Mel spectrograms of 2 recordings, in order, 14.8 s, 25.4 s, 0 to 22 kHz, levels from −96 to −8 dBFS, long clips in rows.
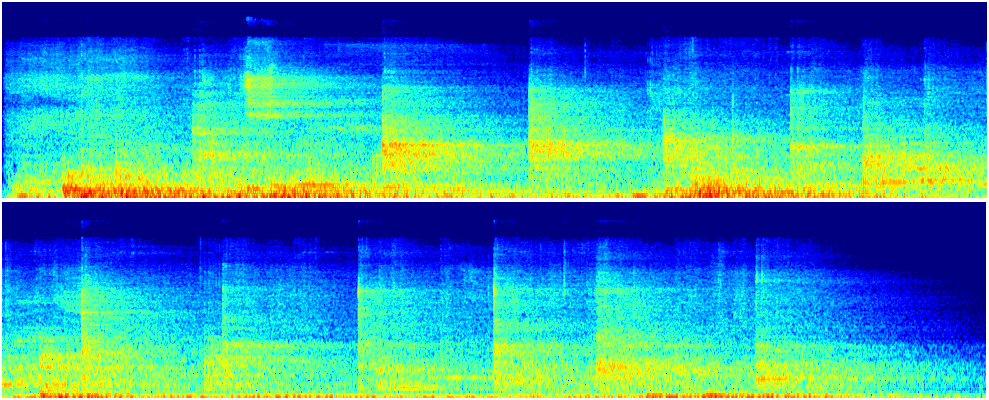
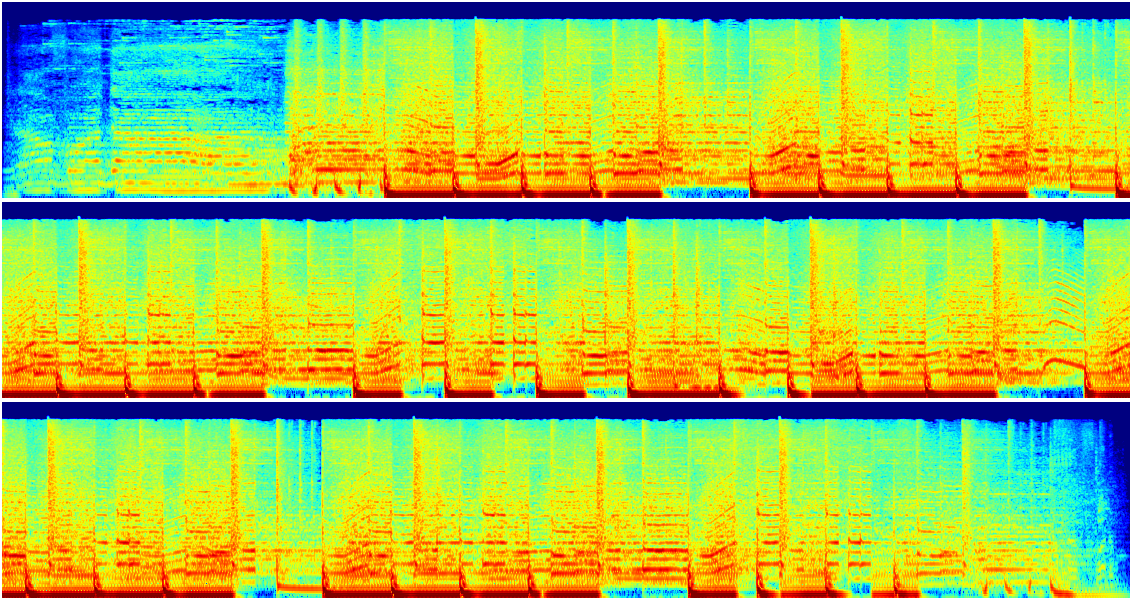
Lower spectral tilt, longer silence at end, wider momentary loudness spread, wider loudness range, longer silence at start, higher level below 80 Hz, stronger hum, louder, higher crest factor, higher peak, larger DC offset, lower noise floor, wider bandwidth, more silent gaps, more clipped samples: first, -6.5 dB/octave vs -4 dB/octave; second, 0.15 s vs 0.4 s; first, 14 LU vs 11 LU; first, 8 LU vs 2 LU; second, 0 s vs 0.5 s; second, -34 dBFS vs -12 dBFS; neither; second, -32 LUFS vs -13 LUFS; first, 18 dB vs 10 dB; second, -10 dBFS vs 0 dBFS; neither; first, -50 dBFS vs -42 dBFS; second, 11 kHz vs 16.5 kHz; neither; neither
